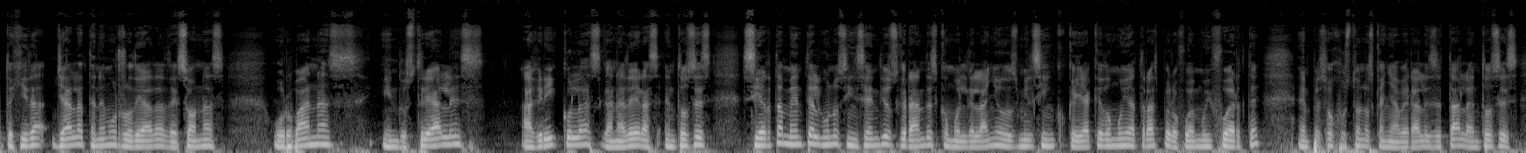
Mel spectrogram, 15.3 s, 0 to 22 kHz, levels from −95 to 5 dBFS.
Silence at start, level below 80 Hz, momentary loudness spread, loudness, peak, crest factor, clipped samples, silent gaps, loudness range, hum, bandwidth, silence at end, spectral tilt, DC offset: 0 s; -42 dBFS; 7 LU; -29 LUFS; -12 dBFS; 16 dB; under 0.1%; none; 1 LU; none; 12.5 kHz; 0 s; -7.5 dB/octave; under 0.1%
